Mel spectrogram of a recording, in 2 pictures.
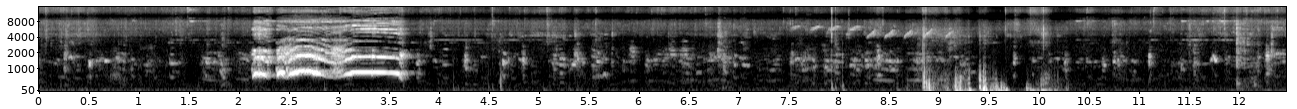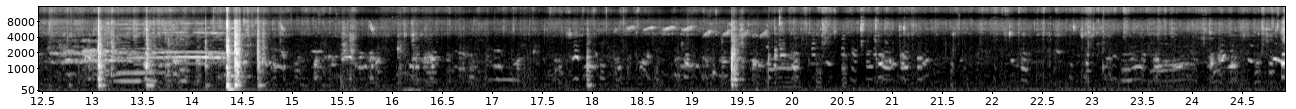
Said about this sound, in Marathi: सावलीला बसलेल्या आहेत सर्व कोंबड्या, बघू शकता.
